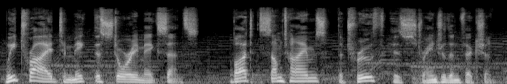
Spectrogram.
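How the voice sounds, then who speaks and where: A man's voice: medium pitch, moderate pace. A man narrating a true-crime story as a podcast host, in a dramatic storytelling manner. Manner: dramatic storytelling, lively intonation. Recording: faint music behind.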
